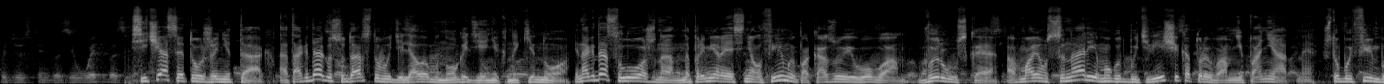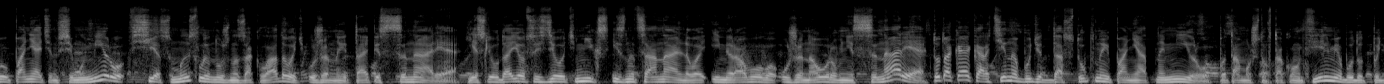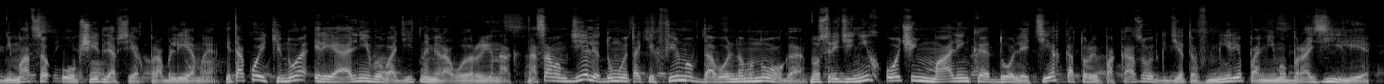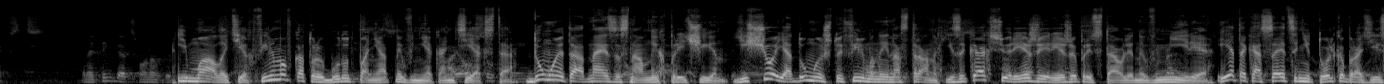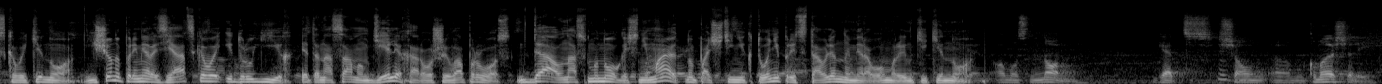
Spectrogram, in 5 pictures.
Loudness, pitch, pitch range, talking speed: -26 LUFS, 115 Hz, 100-135 Hz, 150 wpm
